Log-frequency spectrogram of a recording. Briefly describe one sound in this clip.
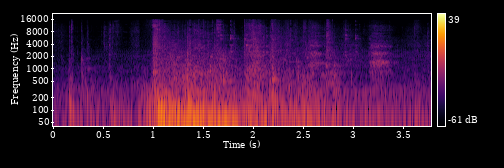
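A heavy body lands with a loud thud and a rumble.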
